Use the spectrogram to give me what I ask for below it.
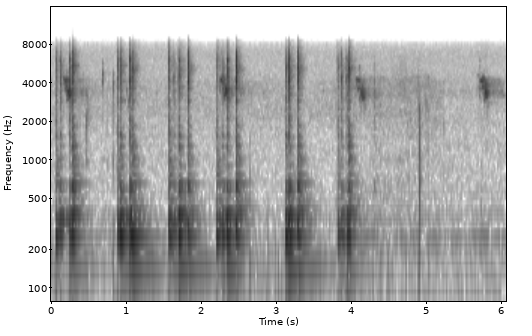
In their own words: Tapping on a glass window (ASMR)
